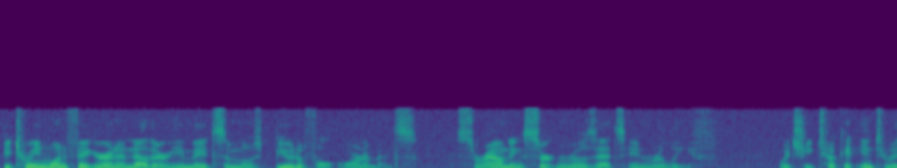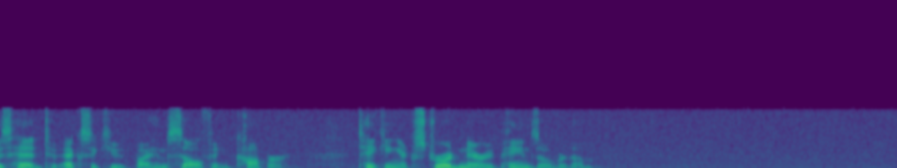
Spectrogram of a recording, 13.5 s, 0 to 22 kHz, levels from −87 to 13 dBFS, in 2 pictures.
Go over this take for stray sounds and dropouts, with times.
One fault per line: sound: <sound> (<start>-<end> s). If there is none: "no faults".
no faults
